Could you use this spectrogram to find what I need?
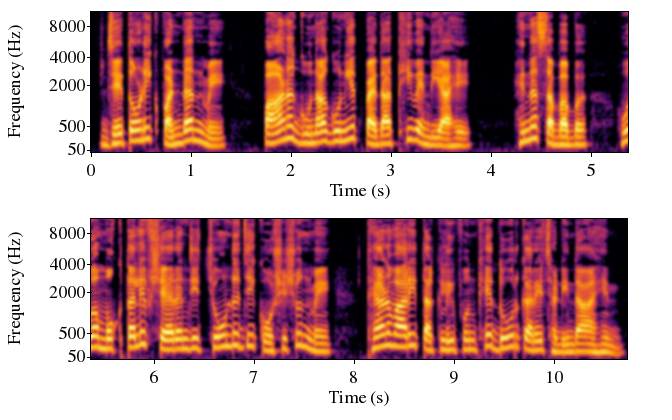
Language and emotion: Sindhi, neutral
